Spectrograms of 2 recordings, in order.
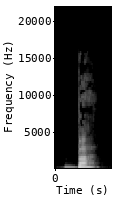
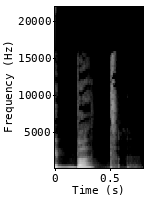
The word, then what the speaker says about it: but: But, remember the pronunciation, you don't say bat. You know, that's a bate de baseball, bat or murciélago. You say but.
